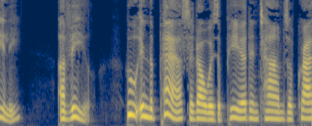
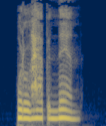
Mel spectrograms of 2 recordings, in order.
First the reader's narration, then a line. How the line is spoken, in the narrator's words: I asked in a hushed voice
